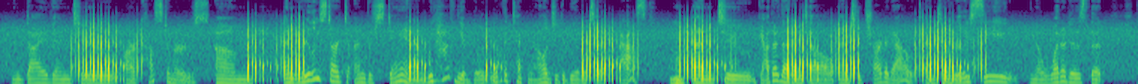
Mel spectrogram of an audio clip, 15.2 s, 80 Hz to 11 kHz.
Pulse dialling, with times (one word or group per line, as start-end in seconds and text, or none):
0.9-1.9 0
3.3-4.1 8
5.5-5.7 3
6.5-6.8 3
7.8-8.5 8
9.1-9.8 8
10.5-11.5 0
12.2-13.2 0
